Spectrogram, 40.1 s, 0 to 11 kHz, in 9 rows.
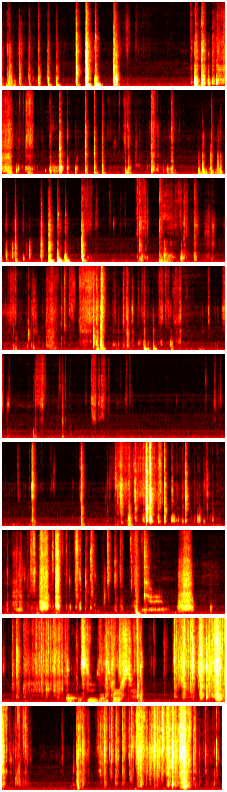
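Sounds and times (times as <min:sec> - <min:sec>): wrappers rustling: 0:31.4 - 0:34.0, 0:34.6 - 0:36.2, 0:37.2 - 0:40.0.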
